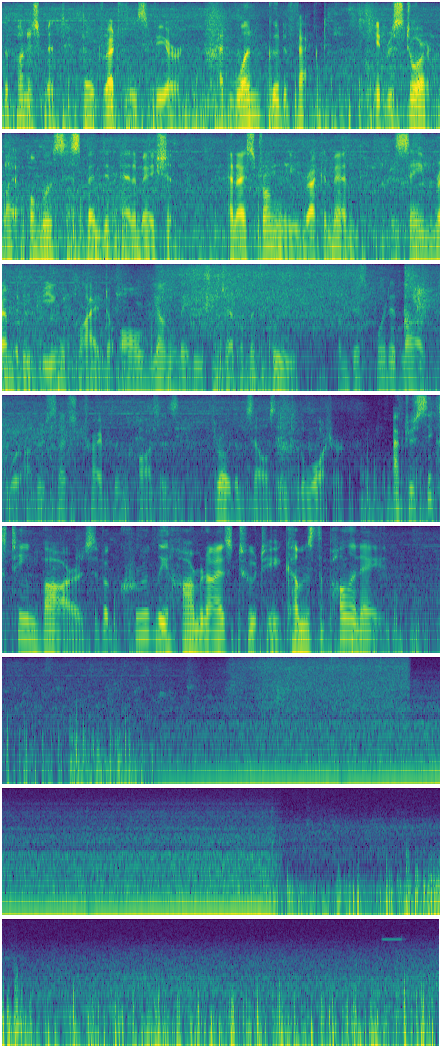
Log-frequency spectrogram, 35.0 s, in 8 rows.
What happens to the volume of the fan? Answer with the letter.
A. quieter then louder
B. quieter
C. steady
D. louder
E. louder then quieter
A.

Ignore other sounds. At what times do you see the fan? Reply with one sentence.
You can hear the fan from 0.0 to 35.0 s.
